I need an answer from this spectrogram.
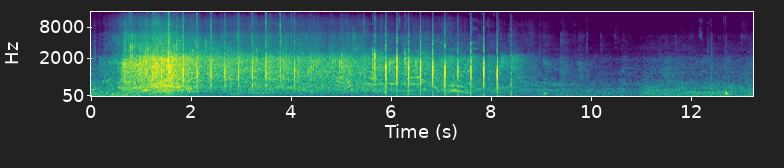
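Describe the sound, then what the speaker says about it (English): Audience applause at a 7th grade academic awards ceremony at a school. Dense clapping swells at the start, then thins into scattered individual claps before fading to near quiet. "Can we have another round of applause for all of our award recipients and students of the month?"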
